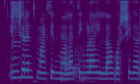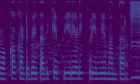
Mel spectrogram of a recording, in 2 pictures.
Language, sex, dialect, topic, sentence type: Kannada, female, Northeastern, banking, statement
